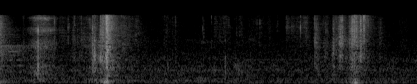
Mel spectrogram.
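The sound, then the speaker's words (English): Thin Bible pages being turned toward Romans 12:18, a few crisp papery flips and rustles spaced irregularly, fairly quiet, with no talking. “Keep turning the page.”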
